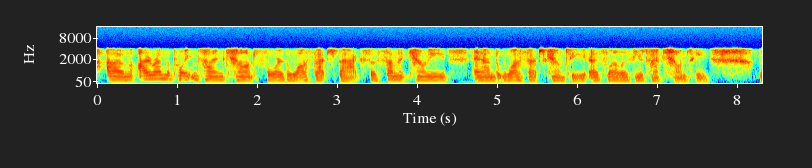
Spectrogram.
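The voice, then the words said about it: Voice roughened by a cold. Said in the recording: “I apologize for my voice. I've got that seasonal bug.”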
